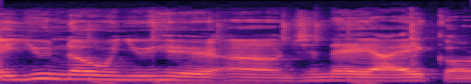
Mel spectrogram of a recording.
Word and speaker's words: Jhené Aiko: Yeah, it's like, okay, you know, when you hear Jhené Aiko, right?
